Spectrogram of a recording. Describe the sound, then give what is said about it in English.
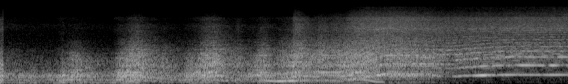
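A miniature truck engine revs hard several times, its pitch surging and dipping in quick bursts before settling into a sustained high-pitched whine. No one speaks. “They're like street bike motors, huh?”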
